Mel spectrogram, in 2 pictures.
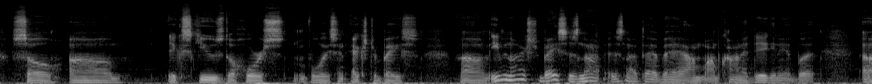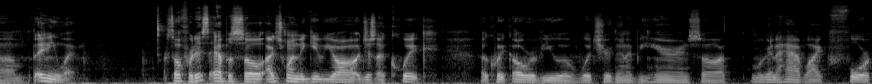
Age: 20-39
